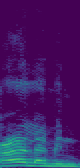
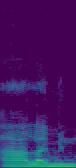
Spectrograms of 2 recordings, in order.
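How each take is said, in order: First: "আলামিন" opening on a squeezed throat sound; correct recitation. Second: "আলামিন" with a plain a; mispronounced recitation. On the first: Teacher corrects the prayer word, throaty "আলামিন". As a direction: start "আলামিন" from mid-throat. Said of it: "বলতে হবে". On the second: Teacher warns about prayer, wrong plain "আলামিন". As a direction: say "আলামিন" without throat constriction. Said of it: "নামাজ ভেঙে যায়". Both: Shown as a demonstration.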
